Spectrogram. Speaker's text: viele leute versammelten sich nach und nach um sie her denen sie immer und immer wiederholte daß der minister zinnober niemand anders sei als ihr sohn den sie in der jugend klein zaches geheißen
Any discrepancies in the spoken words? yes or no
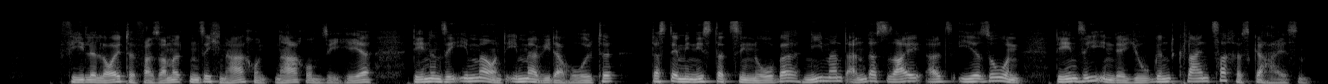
no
